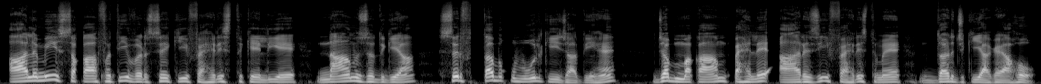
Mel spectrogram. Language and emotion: Urdu, neutral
